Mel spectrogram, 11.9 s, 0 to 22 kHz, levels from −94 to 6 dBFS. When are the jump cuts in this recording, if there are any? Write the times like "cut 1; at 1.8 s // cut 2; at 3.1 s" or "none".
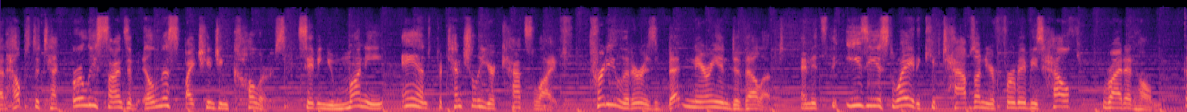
none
